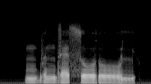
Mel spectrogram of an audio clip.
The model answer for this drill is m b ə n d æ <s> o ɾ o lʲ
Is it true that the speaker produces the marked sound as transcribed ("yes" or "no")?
yes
